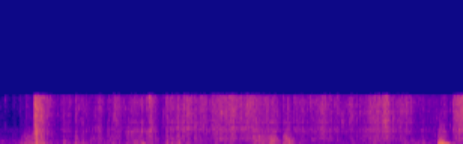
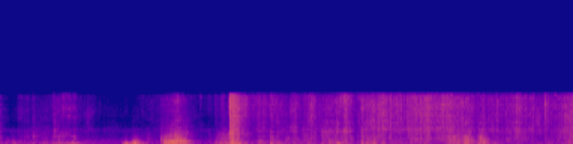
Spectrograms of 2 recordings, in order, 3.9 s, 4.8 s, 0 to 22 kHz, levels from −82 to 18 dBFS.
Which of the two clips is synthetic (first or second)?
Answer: second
